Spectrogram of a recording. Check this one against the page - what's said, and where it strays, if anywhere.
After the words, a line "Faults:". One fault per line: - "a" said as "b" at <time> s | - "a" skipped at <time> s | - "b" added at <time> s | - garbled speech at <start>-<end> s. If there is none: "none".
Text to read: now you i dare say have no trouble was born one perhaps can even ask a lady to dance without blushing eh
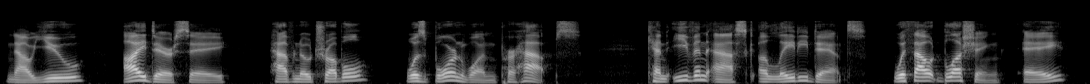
now you i dare say have no trouble was born one perhaps can even ask a lady dance without blushing eh
Faults:
- "to" skipped at 8.1 s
